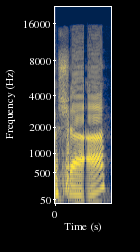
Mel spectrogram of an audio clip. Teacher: Maka apabila ada satu hamzah, ada bacaan mad tabi'i bertemu dengan hamzah dan hamzah tersebut pada satu kata, maka dinamakan dengan mad wajib muttasil. Sya-nya wajib dipanjangkan sepanjang 4 harokat.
